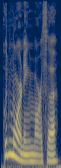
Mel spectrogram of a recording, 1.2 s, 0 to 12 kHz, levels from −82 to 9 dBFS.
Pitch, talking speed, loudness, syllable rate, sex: 175 Hz, 145 wpm, -14 LUFS, 4.5 syllables/s, female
